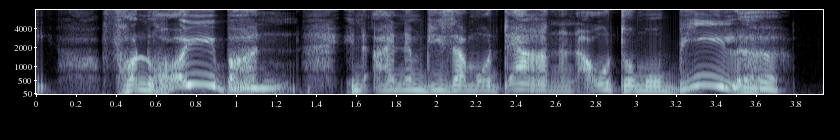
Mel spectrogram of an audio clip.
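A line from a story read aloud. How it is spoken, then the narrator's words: Shouting. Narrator (German): schrien sie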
